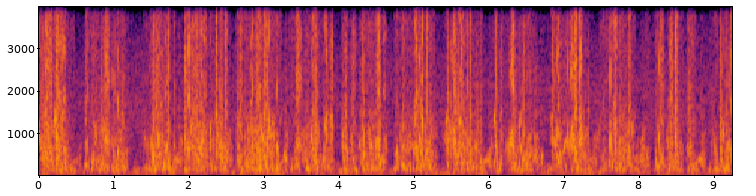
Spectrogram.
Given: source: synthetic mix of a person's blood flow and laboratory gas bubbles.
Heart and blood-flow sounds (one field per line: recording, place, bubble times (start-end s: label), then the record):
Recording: Doppler ultrasound of blood flow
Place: precordium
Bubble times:
0.00-0.48 s: bubbles
0.59-1.24 s: bubbles
1.38-1.84 s: bubbles
1.92-2.58 s: bubbles
2.62-3.23 s: bubbles
3.32-3.94 s: bubbles
4.01-4.64 s: bubbles
4.71-5.33 s: bubbles
5.38-5.95 s: bubbles
6.04-6.63 s: bubbles
6.82-7.37 s: bubbles
7.45-7.97 s: bubbles
8.07-8.16 s: bubbles
8.21-8.79 s: bubbles
8.93-9.25 s: bubbles
From the record:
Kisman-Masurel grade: 444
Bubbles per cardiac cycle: continuous sound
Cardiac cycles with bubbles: 100%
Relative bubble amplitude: maximal (0.775 to 0.999)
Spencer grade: 4 (maximum detectable bubble signal sounding continuously throughout systole and diastole of every cardiac period, and overriding the amplitude of the normal cardiac signals)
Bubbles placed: anywhere in the cardiac cycle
